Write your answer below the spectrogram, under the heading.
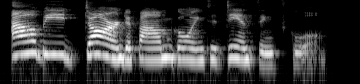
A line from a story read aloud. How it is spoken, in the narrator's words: suddenly Harriet screamed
